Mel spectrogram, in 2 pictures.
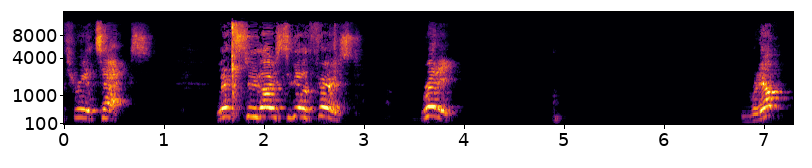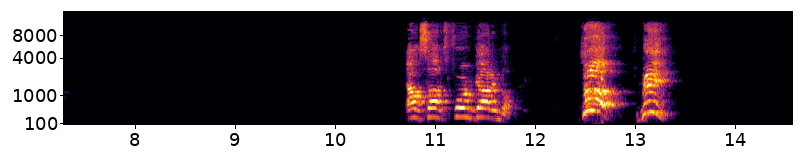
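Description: A middle-aged man speaks calmly and clearly in short phrases.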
